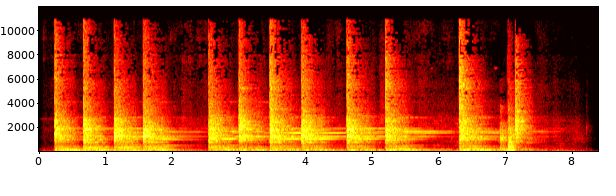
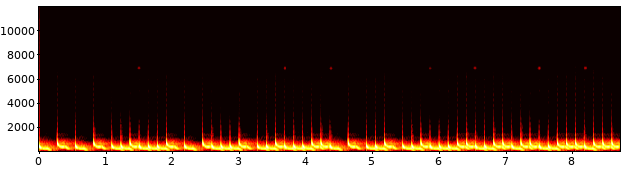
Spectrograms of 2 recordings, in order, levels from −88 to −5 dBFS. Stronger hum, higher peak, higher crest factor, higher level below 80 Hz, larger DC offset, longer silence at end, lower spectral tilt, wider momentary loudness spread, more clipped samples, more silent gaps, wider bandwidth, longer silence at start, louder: neither; about the same, -2 dBFS vs 0 dBFS; about the same, 18 dB vs 14 dB; first, -48 dBFS vs -66 dBFS; neither; first, 0.35 s vs 0 s; second, -3 dB/octave vs -14 dB/octave; first, 11 LU vs 3 LU; neither; neither; first, 11.5 kHz vs 1.6 kHz; first, 0.25 s vs 0 s; second, -19 LUFS vs -15 LUFS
